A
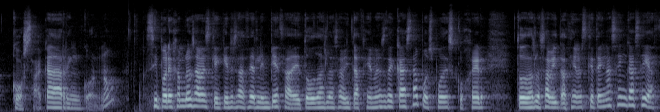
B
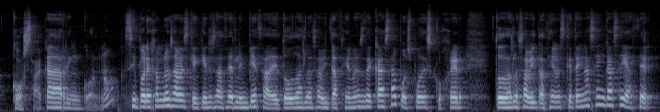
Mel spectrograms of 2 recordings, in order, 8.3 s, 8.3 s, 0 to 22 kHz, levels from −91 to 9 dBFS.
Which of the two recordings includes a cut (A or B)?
B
